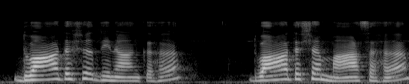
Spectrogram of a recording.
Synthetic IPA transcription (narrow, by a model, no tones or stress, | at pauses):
d̪ʋaːd̪ɐʃɐd̪inaːŋkɐɦɐ̆ | d̪ʋaːd̪ɐʃɐmaːsɐɦɐ̆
